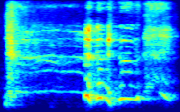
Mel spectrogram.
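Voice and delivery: loud high laugh; high burst of laughter. Real, not acted. Laughing at own joke.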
